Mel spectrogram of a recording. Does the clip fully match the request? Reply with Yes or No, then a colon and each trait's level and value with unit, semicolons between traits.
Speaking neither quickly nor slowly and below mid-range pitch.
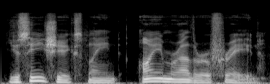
Yes: average, 175 wpm; low, 105 Hz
